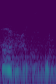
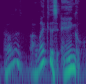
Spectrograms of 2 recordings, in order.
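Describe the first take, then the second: First: Whispered, pretend-admiring; whispering fake praise of the camera angle; mock whisper. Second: Higher, fake-admiring voice; sarcastically admiring his own camera angle; mock pleased. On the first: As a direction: breathe it like a secret compliment. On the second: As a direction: pretend to love the camera angle. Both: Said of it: "I don't at all, though".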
